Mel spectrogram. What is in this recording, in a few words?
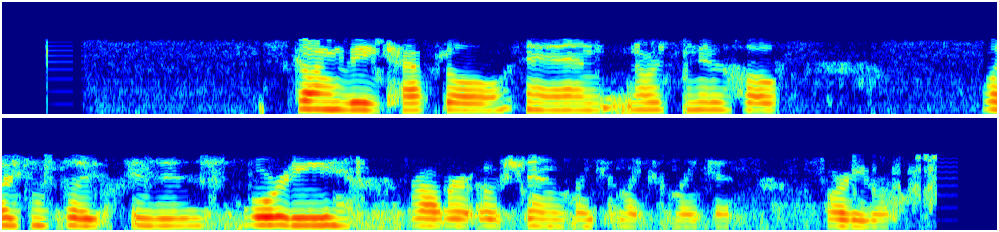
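Raleigh Police Northeast District Dispatch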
